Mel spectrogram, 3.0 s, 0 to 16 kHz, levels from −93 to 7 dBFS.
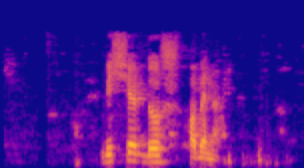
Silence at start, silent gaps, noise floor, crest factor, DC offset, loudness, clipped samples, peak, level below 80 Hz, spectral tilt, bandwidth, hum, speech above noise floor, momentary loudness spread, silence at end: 0.75 s; none; -58 dBFS; 18 dB; under 0.1%; -17 LUFS; under 0.1%; -2 dBFS; -60 dBFS; -4.5 dB/octave; 8 kHz; none; 41 dB; 24 LU; 0.45 s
